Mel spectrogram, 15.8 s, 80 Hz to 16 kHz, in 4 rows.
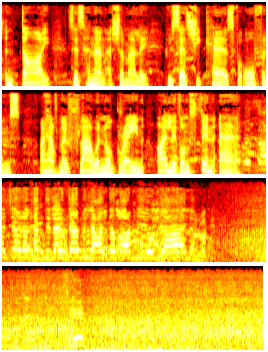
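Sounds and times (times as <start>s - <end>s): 
speech: 0.0s - 11.2s, 12.9s - 13.3s
heavy lorries rumbling past through a border crossing: 7.8s - 15.7s.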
